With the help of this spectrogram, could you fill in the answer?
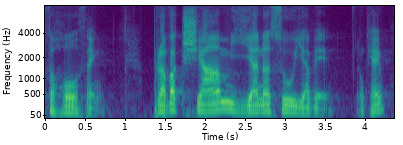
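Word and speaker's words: pravakṣyāmy anasūyave: That's crucial because if we add an E instead of the Y, we say pravakshami anasuyave, we have added a full syllable to the phrase, right? Count. Pravaksham yanasuyave. It's 8 syllables.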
